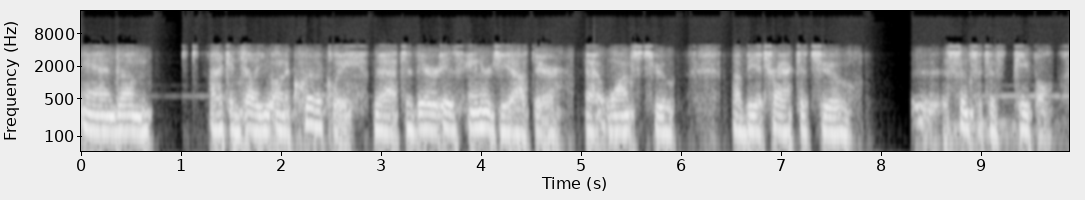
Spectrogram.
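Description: A man talks at a fairly slow pace with little pitch movement and a slightly husky edge. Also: medium pitch for a man.

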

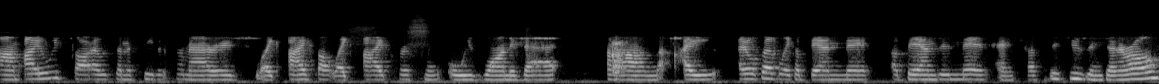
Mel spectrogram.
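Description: At a moderate pace, a woman talks in an ordinary speaking voice, fairly high in pitch with fairly even intonation. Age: 20s. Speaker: caller. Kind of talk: call-in question.

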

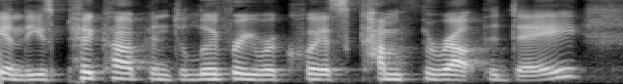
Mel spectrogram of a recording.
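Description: Captured in a very clean recording with a silent background, a woman speaks at a fairly low pitch in a monotone, flat intonation. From New Zealand. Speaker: head of innovation at a logistics company. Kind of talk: interview.

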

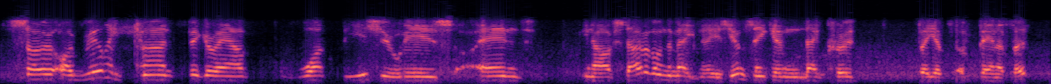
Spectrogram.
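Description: The speaker has an Australian accent and a fairly slow pace. Loudness stays very even, with ordinary pitch variation. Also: man, fairly high pitch for a man. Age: 60s. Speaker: radio caller. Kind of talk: phone-in question.

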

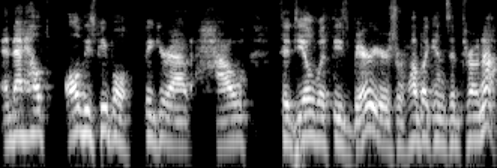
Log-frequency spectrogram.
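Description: Somewhat breathy and fairly quick, this man talks at a medium pitch with ordinary pitch variation. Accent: American. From Wisconsin. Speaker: state party chair. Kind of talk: interview.

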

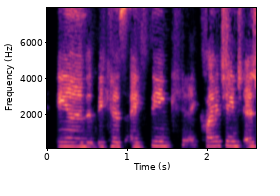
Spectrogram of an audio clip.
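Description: A woman talks with a Texan accent at a moderate pace. Her pitch sits fairly high. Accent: Texan American. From Texas. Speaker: biologist and educator. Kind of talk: casual interview. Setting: video call.

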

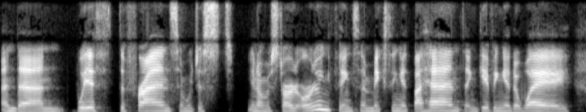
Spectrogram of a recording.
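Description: This woman talks at a fairly quick pace in a monotone, flat intonation, with a medium pitch and a Dutch accent. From Netherlands. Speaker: superfood company co-founder. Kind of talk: interview.

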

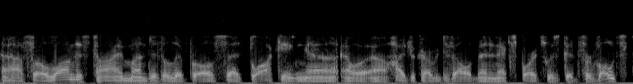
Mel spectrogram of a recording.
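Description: A man with a Canadian accent, very deep, low pitch, very even loudness and moderate pace, over noticeable background noise. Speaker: energy policy analyst. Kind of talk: radio interview.

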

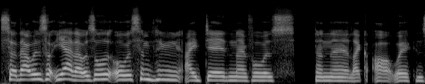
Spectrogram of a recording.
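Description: A woman with an English accent, fairly even intonation, and a dry, close sound with no echo over a silent background in a very clean recording. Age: 30s. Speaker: musician. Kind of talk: casual chat.

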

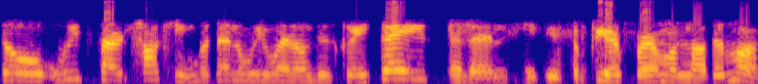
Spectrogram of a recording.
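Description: A woman with a Brazilian accent and a medium pitch speaks at a moderate pace with hardly any pauses, ordinary pitch variation, and big swings in loudness. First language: Portuguese. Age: 20s. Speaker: caller. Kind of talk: casual chat.

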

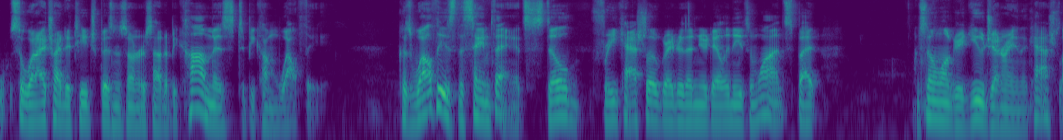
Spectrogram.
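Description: In a very clean recording with a silent background, a man with an unremarkable speaking voice talks at a fairly quick pace, his pitch fairly low and ordinary in its variation. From New Jersey. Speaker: attorney and business coach. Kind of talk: casual interview chat.

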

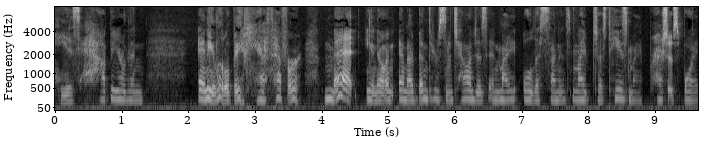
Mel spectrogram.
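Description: Her voice is medium in pitch, and the woman keeps her intonation fairly even. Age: 30s. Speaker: stay-at-home mom sharing pregnancy loss story. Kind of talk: panel discussion, personal testimony. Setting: studio. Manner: halting.

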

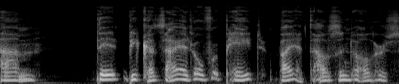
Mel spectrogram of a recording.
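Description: Speaking at a fairly slow pace, a woman uses a somewhat breathy voice of medium pitch with ordinary pitch variation. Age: 70s. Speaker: senior citizen, listener. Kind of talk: interview. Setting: studio.

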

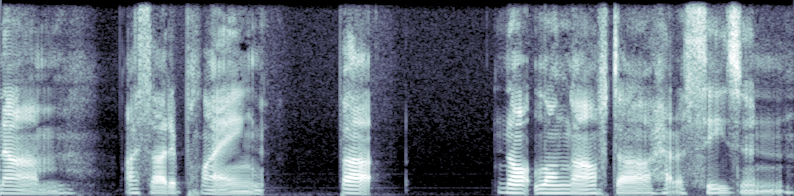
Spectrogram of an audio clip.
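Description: A woman with a Japanese accent speaks at a fairly slow pace, with long, frequent pauses. The sound is dry and close, with no echo. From Tokyo, Japan. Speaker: guest telling her story, sportswoman.

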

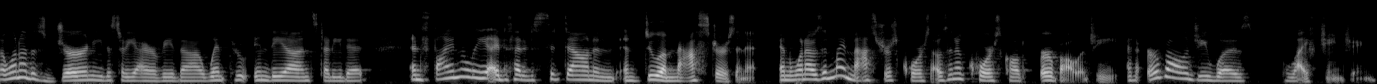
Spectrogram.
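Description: Speaking at a fairly quick pace, a woman uses an ordinary speaking voice of medium pitch with lively intonation. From Houston, Texas, with Indian family. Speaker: Ayurvedic practitioner. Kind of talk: interview.

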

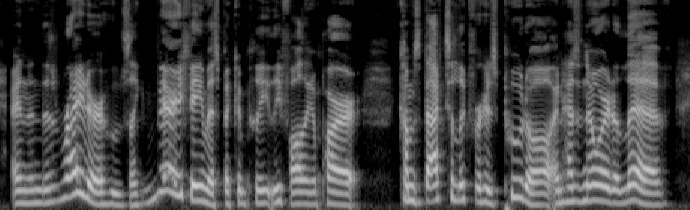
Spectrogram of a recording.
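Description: A woman in an American accent, a plain, everyday voice, medium pitch, lively intonation and a fairly quick pace. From New Jersey. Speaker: novelist. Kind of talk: interview.

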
